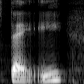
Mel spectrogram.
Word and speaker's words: 得: If we pronounce day, that means must.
